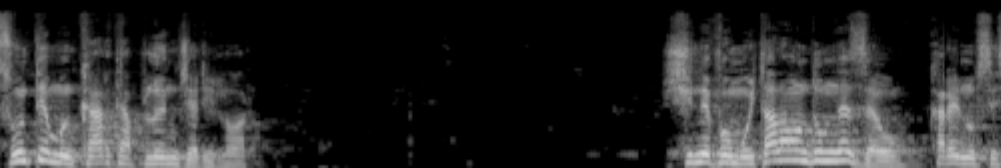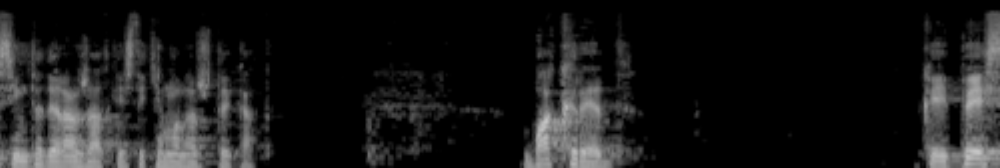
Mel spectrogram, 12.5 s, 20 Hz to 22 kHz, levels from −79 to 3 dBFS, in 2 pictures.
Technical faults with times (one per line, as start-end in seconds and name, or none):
none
